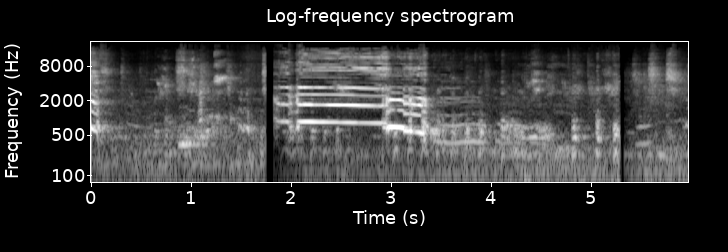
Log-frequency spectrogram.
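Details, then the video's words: A Lohmann Brown rooster crows at Lalukhet bird market: one strong, ringing crow of about a second and a half, its harmonics bending downward at the close. Busy chirping and clucking from other birds comes before and after. "Rooster Crowing Compilation | Rooster Crowing Sound Effect"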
